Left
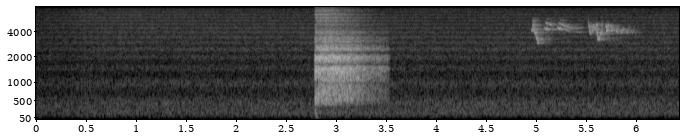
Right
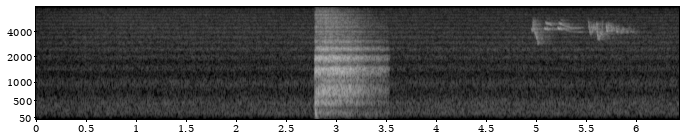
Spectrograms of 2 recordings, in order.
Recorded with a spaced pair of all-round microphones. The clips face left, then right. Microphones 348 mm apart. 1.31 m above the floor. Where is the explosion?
55° right (ahead or behind).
